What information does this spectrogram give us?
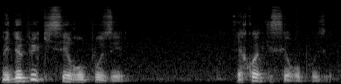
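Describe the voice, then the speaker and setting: A man's voice: fairly low pitch, very animated, moderate pace, dark tone, rough recording. A man giving an earnest, explanatory Torah lesson, repeating key phrases for emphasis. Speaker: Torah teacher.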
